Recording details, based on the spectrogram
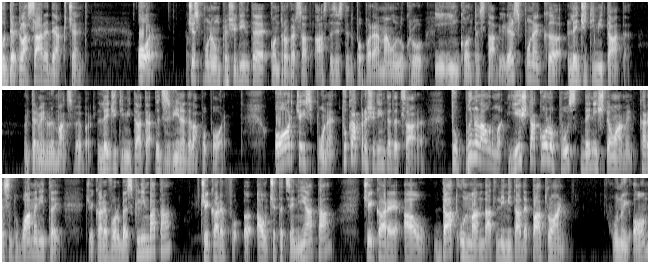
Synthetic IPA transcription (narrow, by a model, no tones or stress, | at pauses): o̞d̪e̞plasaɾe̞d̪e̞akt͡ʃe̞̰nt̪ | o̞rʲ | t͡ʃe̞spune̞unpɾe̞ʃe̞d̪int̪e̞ko̞nt̪ɾo̞ve̞rsat̪a̰st̪əzʲje̞st̪e̞d̪upəpəɾeɾamaunlukɾuiiŋko̞nt̪e̞st̪a̰bilje̞lspune̞kʰəle̞d͡ʒit̪imit̪a̰t̪ea̰ | ɨnt̪e̞rmenulujma̰ksvḛbə̰rle̞d͡ʒit̪imit̪at̪eaʔɨt̪sʲvine̞d̪e̞la̰po̞po̞̰r | o̞rʲt͡ʃejspune̞̰t̪ukapɾe̞ʃe̞d̪int̪ed̪e̞t̪sa̰ɾə̰ | t̪upɨnəlaurməje̞ʃt̪ʲako̞lo̞pusd̪e̞niʃt̪e̞wame̞̰nʲkaɾe̞sunt̪wame̞nit̪əj | t͡ʃe̞jkaɾe̞vo̞rbe̞sklimbat̪a | t͡ʃe̞jkaɾe̞awt͡ʃe̞t̪ət̪se̞nijat̪a | t͡ʃe̞jkaɾe̞ʔawd̪at̪unmand̪at̪limit̪at̪̚d̪e̞pat̪ɾuanʲ | unujo̞m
